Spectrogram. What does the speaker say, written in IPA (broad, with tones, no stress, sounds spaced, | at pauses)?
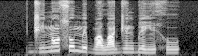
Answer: d͡ʒ i˧ n ɔ̃˦ s o˦ m e˧ b a˨ w a˨˦ d͡ʒ ɛ̃˦ ɡ͡b e˦˨ j ĩ˨˦ h u˧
